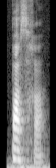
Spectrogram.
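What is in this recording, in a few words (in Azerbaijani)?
"pasxa", Azerbaijani; Orfoqrafiya Lüğəti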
